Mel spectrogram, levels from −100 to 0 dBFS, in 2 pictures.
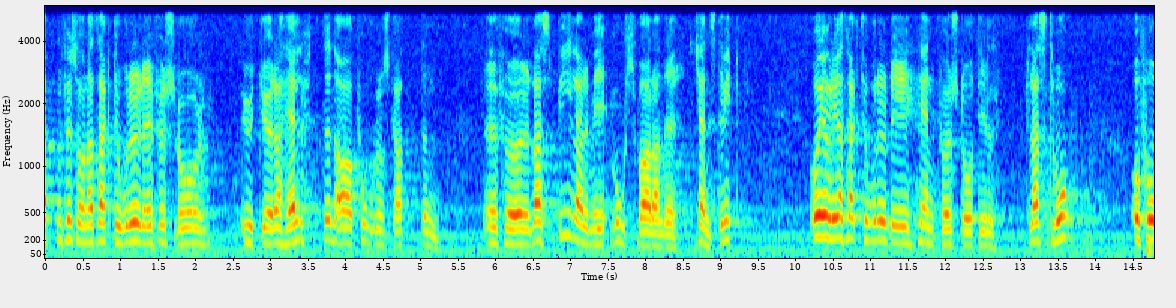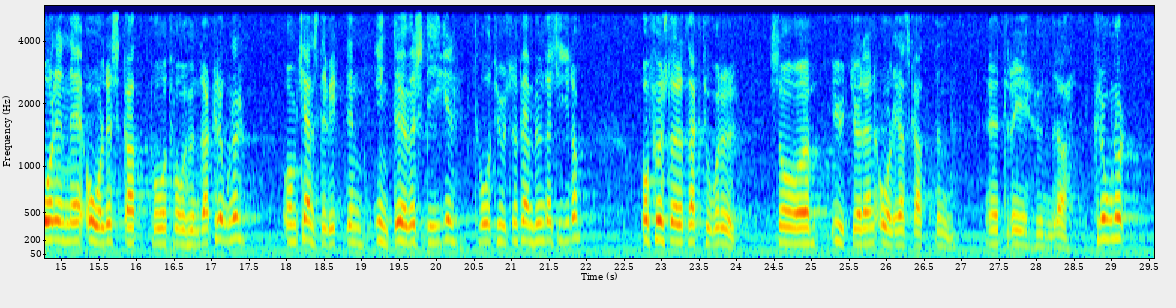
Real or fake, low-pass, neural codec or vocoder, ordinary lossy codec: fake; 5.4 kHz; vocoder, 22.05 kHz, 80 mel bands, WaveNeXt; none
